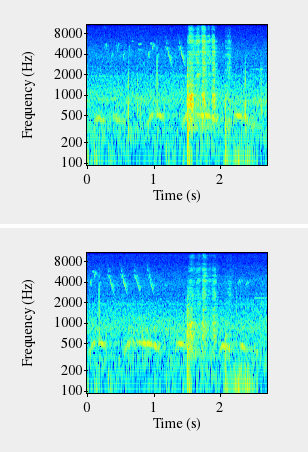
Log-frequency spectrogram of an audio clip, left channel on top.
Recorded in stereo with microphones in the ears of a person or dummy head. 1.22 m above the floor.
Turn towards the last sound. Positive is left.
turn(degrees=65)  # may be behind; listen again after turning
